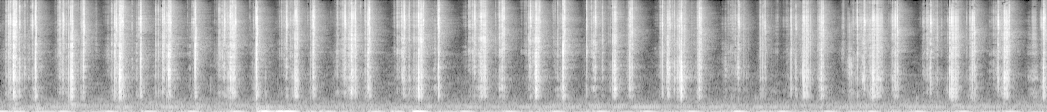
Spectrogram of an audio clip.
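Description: Fingernails rapidly tap and scratch the lower rim of a white, textured, disposable paper plate. Dozens of quick, dry, papery scratches and taps come in a steady, rhythmic stream, each short burst bright and crisp with almost no ring and very little low end. The result is a continuous, crackly scratching texture at a soft, close level.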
